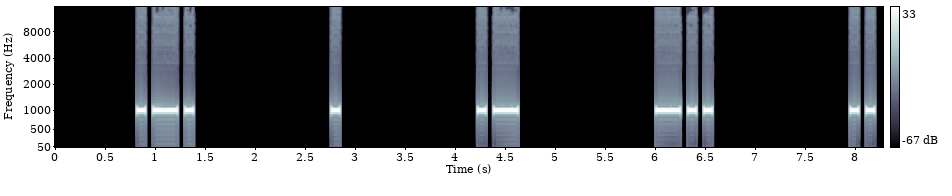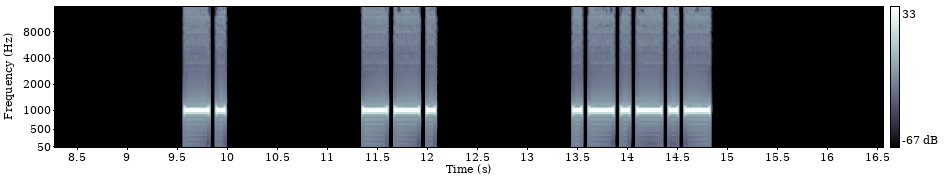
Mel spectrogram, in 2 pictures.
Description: Morse code, heard as a keyed tone, about 15 wpm, spaced as for 5 wpm, 1000 Hz. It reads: READING.
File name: qotdfiles / 5wpm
